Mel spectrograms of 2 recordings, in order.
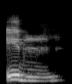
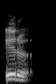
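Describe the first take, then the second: First: The r sound is held briefly and flows. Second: The r sound is cut off abruptly. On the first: The speaker calls it right. "تأني عليه شيئا يسيرا، اسمحي له بالجريان الجزئي" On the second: The speaker calls it wrong. "ما تقول طير إر فتقطعي"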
